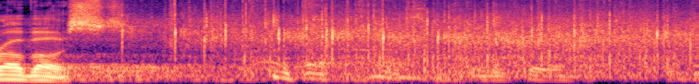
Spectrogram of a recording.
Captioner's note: applause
